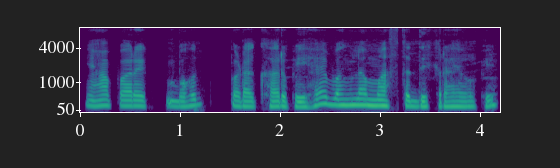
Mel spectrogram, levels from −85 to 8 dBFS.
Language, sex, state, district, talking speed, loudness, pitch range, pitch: Hindi, male, Chhattisgarh, Sarguja, 215 wpm, -30 LUFS, 140-160 Hz, 150 Hz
